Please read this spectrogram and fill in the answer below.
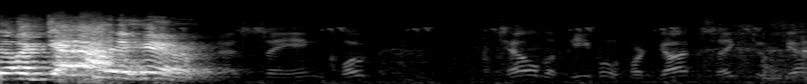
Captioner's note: radio: announcer continues speaking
